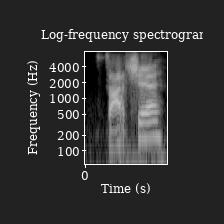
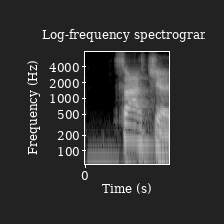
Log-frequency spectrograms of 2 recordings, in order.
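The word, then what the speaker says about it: Satya: you say his name that's not sachet sacha that's where we're going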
